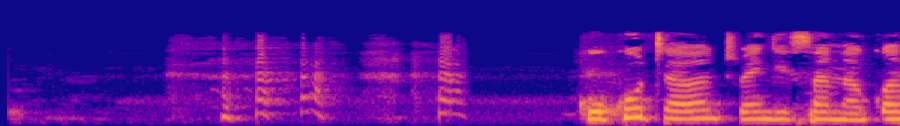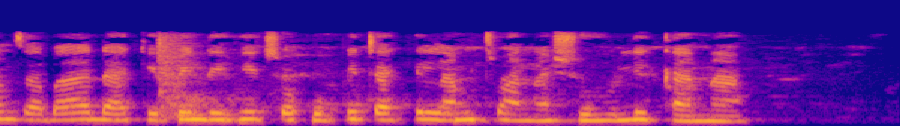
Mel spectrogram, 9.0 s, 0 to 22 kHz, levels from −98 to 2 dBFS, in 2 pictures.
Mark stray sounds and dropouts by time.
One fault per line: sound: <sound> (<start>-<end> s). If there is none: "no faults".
sound: laugh (0.8-2.4 s)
